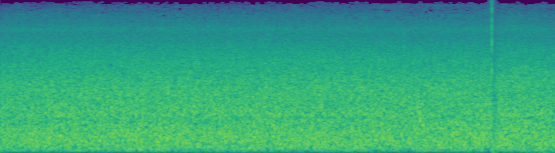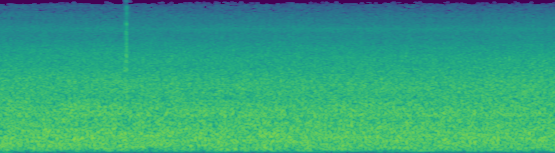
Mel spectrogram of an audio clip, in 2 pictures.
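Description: Steady rushing of shallow river rapids over rocks, with two faint clicks about five and seven seconds in.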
